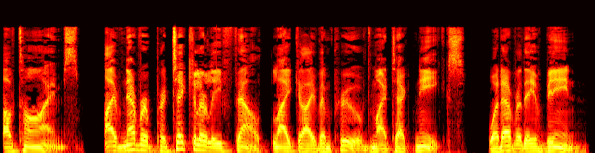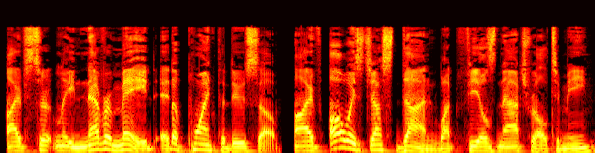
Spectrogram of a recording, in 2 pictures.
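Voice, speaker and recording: A man narrating online posts aloud in a steady read-aloud manner, speaking each post in the first person. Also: lowish voice, moderate pace, hardly any pauses, no echo, clean studio sound.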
